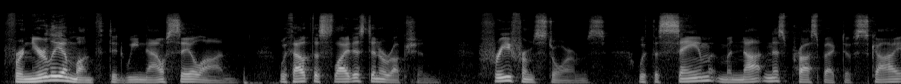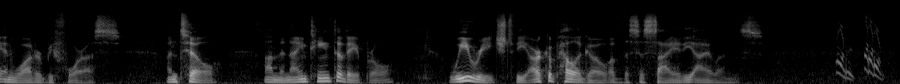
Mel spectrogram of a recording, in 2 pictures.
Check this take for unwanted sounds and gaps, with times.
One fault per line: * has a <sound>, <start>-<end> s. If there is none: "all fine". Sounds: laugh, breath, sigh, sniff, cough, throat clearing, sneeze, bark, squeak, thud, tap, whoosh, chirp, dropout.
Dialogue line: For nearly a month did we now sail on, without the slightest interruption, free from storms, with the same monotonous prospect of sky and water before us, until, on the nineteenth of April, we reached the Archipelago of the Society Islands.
* has a chirp, 17.4-17.9 s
